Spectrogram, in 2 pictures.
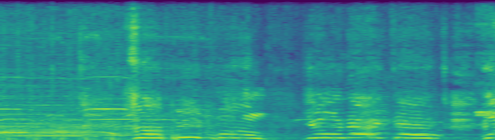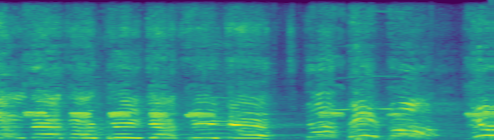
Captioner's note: chant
